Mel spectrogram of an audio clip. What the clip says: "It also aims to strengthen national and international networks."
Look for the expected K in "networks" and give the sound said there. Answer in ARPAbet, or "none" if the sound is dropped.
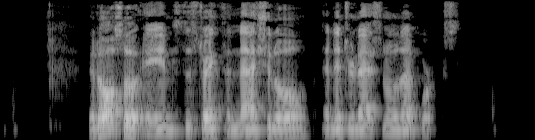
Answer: K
